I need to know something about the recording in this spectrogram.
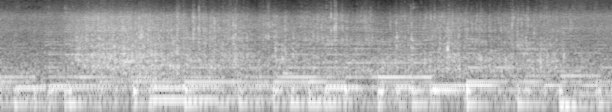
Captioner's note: gentle music; sap pouring; sap simmering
